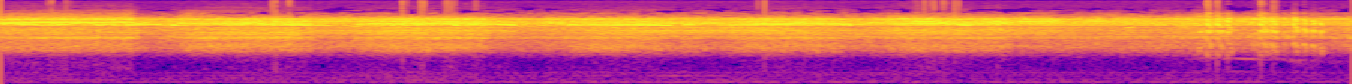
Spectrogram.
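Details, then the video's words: Many edible-nest swiftlets calling together in an unbroken, high, hissing chorus of overlapping chirps and thin whistles. The sound is described as their true, calm, non-noisy voice, with a brief louder flutter near the end. "Suara Asli Walet || suaranya ngak berisik pasti waletnya banyak nginap"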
